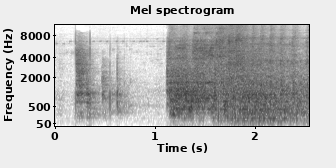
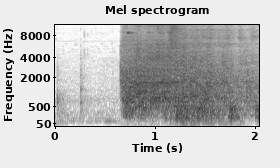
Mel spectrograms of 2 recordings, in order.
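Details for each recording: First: Exmark Viking mower engine after reinstalling forgotten fuel pump pulse line so carburetor gets fuel: catches and runs a couple of seconds on two attempts, sounding healthy; normal start. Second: Exmark Viking mower on its first start attempt at full throttle: quiet, then a sudden steady rush of cranking with clicking and no clean firing rhythm. It cranks but won't start, possibly because fuel isn't reaching the carb yet.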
